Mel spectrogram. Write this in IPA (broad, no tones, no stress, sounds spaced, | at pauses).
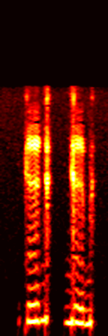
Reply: k i ɡ | ɡ i b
